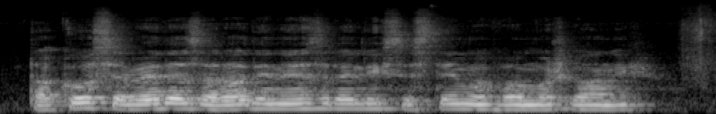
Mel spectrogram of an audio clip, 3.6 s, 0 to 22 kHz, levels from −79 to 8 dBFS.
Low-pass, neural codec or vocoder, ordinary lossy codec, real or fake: 19.8 kHz; none; none; real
